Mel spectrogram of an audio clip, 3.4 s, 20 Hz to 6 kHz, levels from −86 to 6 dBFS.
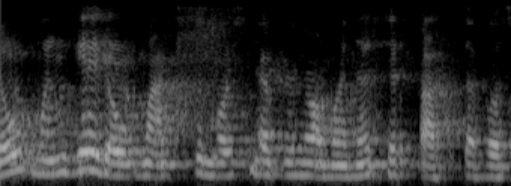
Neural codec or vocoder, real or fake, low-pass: codec, 16 kHz, 8 kbps, FunCodec, trained on Chinese and English, 25 frames a second; fake; 5.4 kHz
